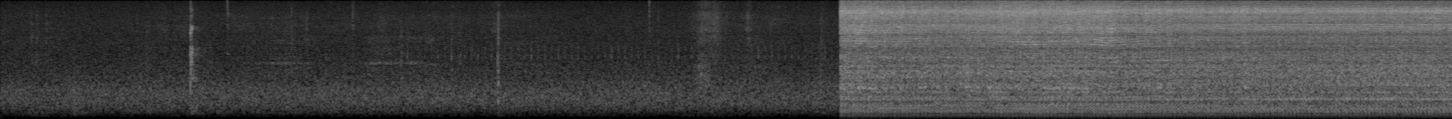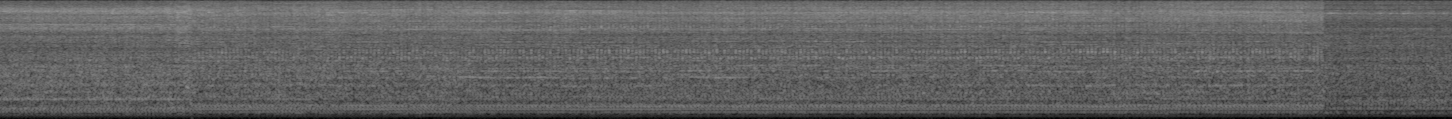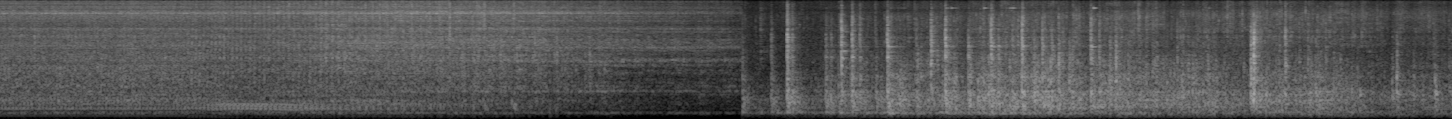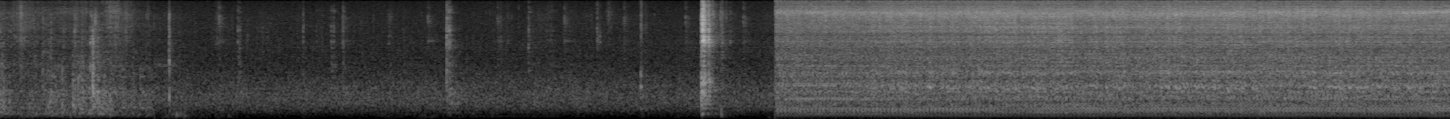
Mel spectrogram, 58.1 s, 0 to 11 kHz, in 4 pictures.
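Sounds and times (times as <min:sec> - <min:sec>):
small gasoline engine running: 0:08.4 - 0:36.4, 0:38.2 - 0:44.9, 0:51.3 - 0:58.0
saw cutting log: 0:08.4 - 0:36.5, 0:51.3 - 0:58.0.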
